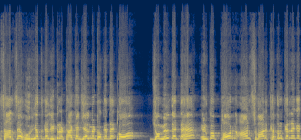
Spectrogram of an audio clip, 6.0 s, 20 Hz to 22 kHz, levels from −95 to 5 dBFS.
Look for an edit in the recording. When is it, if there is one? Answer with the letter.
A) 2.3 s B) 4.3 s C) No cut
A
